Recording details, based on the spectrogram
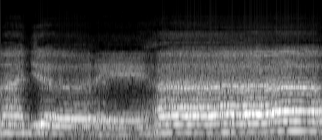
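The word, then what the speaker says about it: مجراها: Surah hud ayat satu dibaca majereha bukan majeroha kedua itu sakta Berhenti sejenak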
